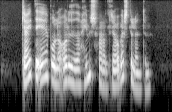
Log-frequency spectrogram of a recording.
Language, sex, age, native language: Icelandic, female, 20-29, Icelandic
